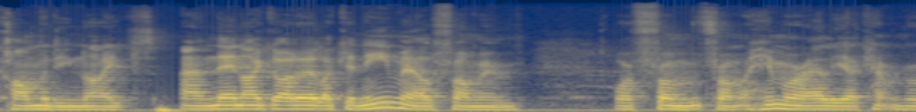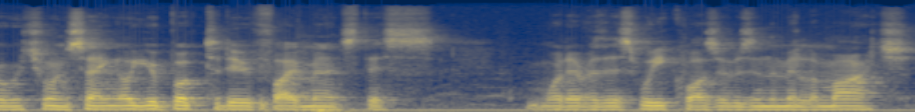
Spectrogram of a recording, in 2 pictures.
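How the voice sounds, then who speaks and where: Talking at a very fast pace, a man speaks in an Irish accent. His pitch is medium, with fairly even intonation. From Ireland. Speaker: comedian. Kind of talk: casual chat. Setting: studio. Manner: halting.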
